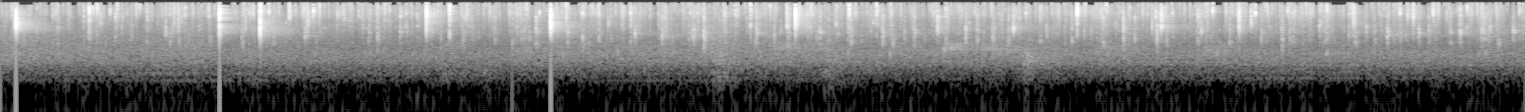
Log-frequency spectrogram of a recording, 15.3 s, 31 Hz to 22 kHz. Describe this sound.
Blood Dripping Loop 00
A slimey and dry blood dripping loop sound to be used in horror games. Useful for evil areas where sinister rituals and sacrifices are being made.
